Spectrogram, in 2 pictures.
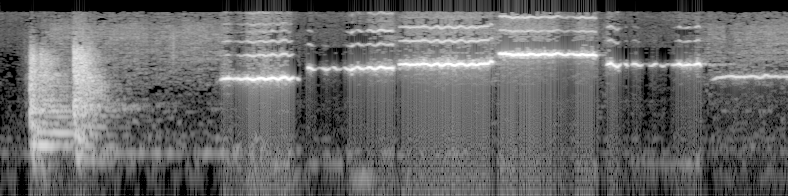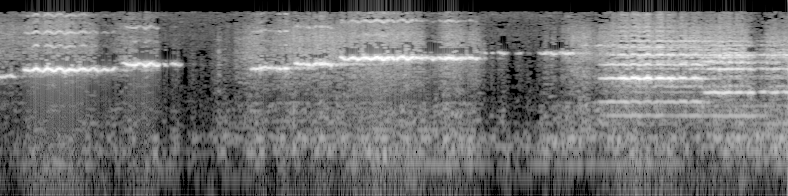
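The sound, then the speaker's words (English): A lone whistled melody of long, sustained notes that glide up and down in a slow, haunting tune, clear and steady, opening right after a brief dull thump; the whistled theme signal of the Signal Oil radio program The Whistler. “Be your signal for the Signal Oil program, The Whistler, each Wednesday night at this same time, brought to you by the Signal Oil Company,”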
